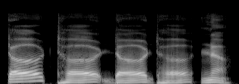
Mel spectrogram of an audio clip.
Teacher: ट बोलते ही जीभ झटके से पीछे लगती है। · यह सभी एम यानी मूर्धा से बोले जाते हैं। जीभ पीछे मुड़कर कठोर हिस्से पर लगती है। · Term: ट वर्ग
